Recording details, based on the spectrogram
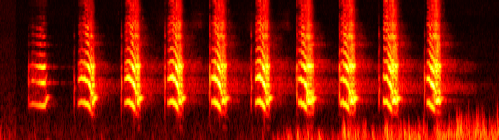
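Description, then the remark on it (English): A box call used for turkey hunting imitates an old hen turkey's yelp: about ten loud, raspy, evenly spaced notes in a steady rhythm, with some low rumbling handling noise toward the end. “That's just an old hen's yelp.”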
